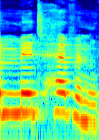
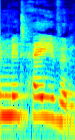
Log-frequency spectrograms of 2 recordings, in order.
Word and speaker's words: midheaven: This is the midheaven card, right? I want to say mid haven, but I'm sure that's not the right way to say it because it does say mid heaven and I am indeed British.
